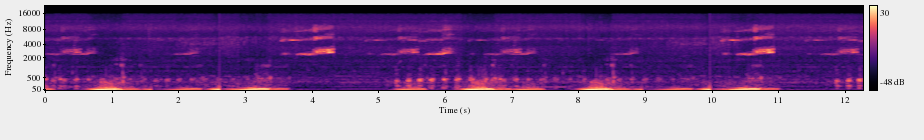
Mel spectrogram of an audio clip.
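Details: Repeated deep rumbling booms from a wild cassowary, roughly every two seconds, with a continuous rapid pulsed tapping and scattered high whistled calls from other animals behind.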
